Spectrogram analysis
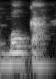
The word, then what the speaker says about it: bokeh: it as boh KBO's ke h but you pronounce it up bokeh okay you go for a smaller aperture peanuts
